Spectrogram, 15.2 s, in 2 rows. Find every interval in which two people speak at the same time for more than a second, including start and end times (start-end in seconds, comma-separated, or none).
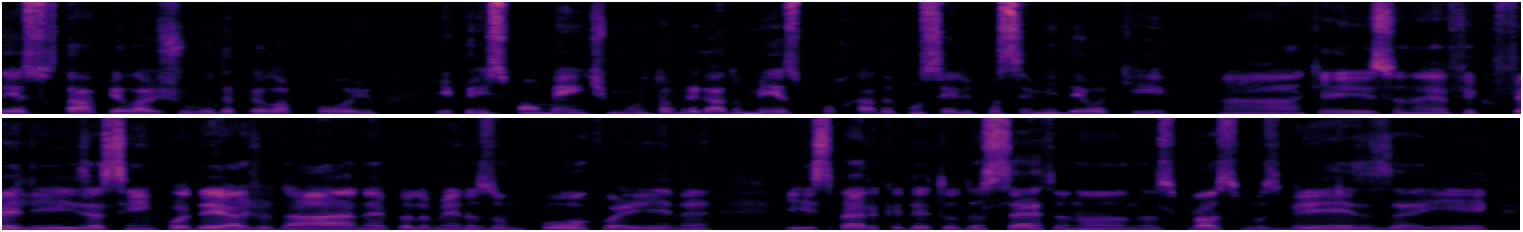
none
